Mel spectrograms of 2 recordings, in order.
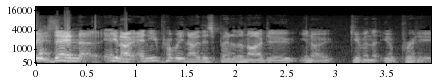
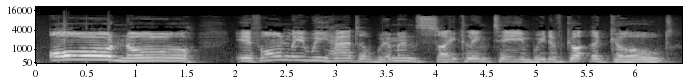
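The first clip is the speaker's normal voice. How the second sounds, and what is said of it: Confusing put-on accent. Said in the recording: “I've no idea what that accent was meant to be. ... Confusing?”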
